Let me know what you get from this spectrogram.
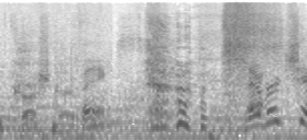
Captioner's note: laughs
